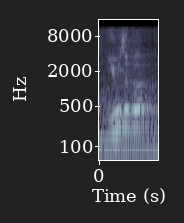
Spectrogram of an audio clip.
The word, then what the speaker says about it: uzbl: Es gibt einerseits das Usable, also UZBL wird ausgesprochen als Usable.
